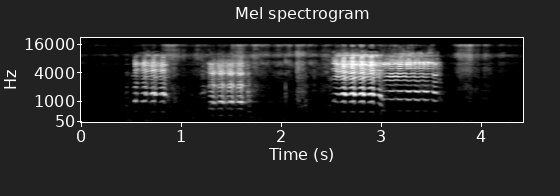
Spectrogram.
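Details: Baby goats out for a morning run, bleating in quick succession: three or four tremulous, nasal calls, the last one longest and loudest.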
